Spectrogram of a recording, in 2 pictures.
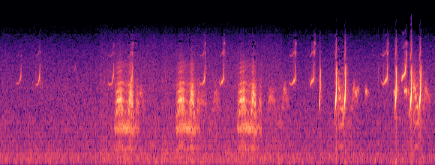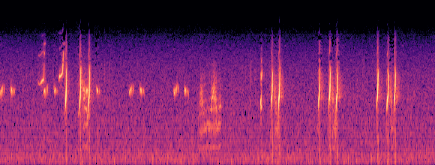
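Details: Busy quail calling: harsh buzzy bursts at first, then a dense mix of sharp clipped notes and short whistled chirps, ending with spaced bright triplets.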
